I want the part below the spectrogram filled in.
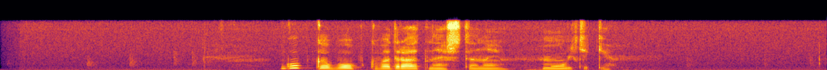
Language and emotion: Russian, sad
